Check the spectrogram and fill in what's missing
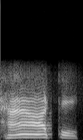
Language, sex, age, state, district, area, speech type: Bengali, male, 60+, West Bengal, Hooghly, rural, conversation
